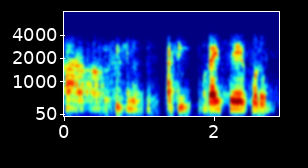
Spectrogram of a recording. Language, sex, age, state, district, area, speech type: Tamil, female, 45-60, Tamil Nadu, Ranipet, urban, conversation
